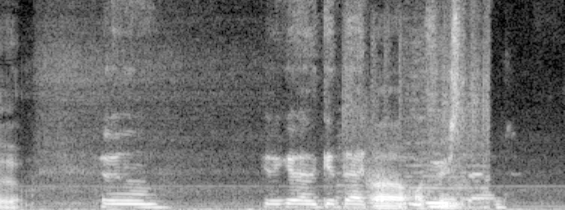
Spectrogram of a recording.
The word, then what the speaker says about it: Köln: Köln! Köln. That's how you say it. Köln.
